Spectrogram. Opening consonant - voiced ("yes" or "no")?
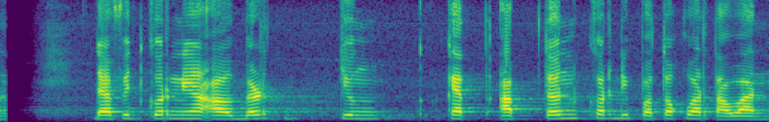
yes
